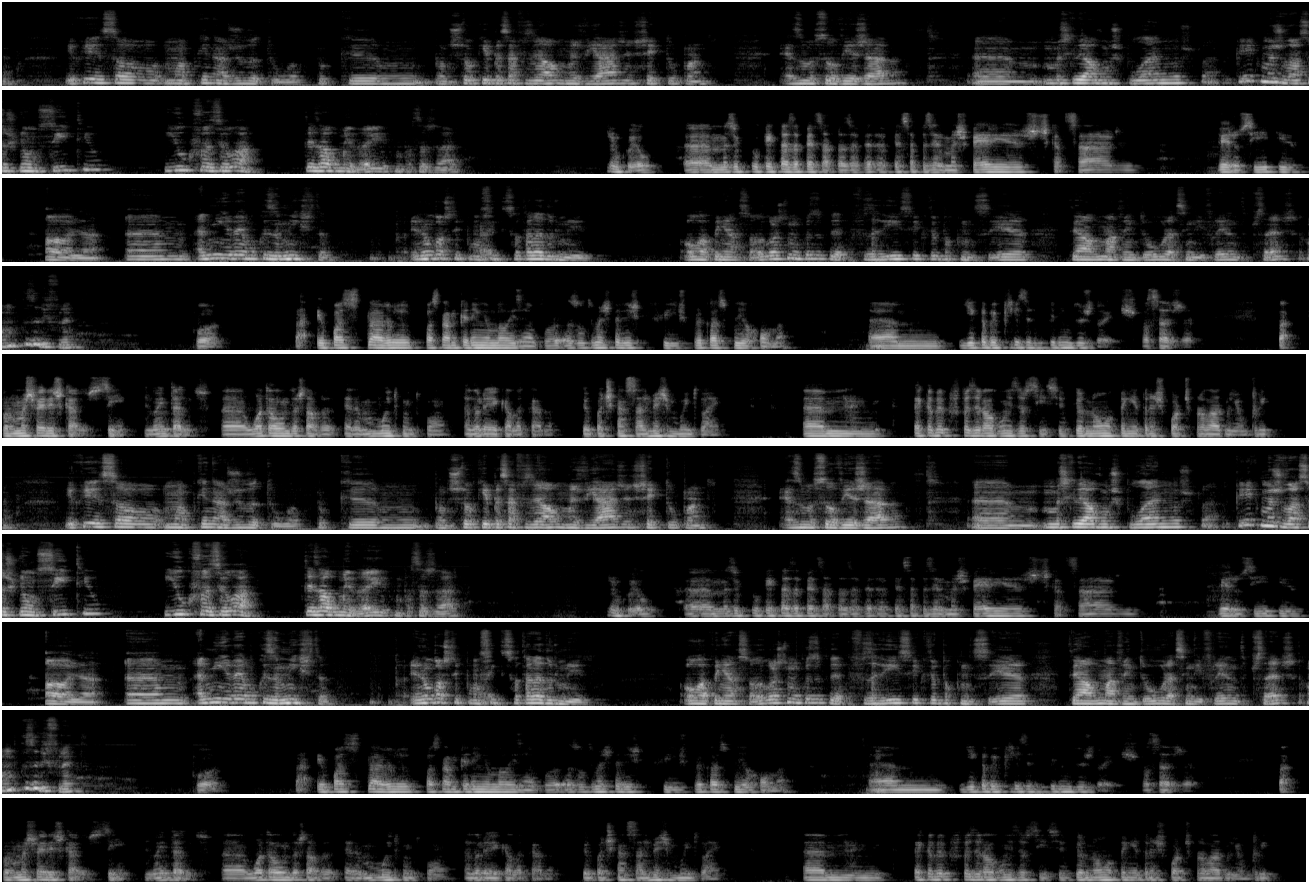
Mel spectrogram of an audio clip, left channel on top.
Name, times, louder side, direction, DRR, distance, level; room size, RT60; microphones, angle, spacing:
voice 1, 0.0-9.4 9.7-14.1 14.7-15.6 16.1-17.6 26.6-29.4 30.0-32.0 33.0-40.1 47.9-48.0, right 2 dB, 85° right, 0.7 m, -25 dB
voice 2, 19.1-19.6 19.9-24.4 25.2-26.0 30.9-31.1 41.2-41.4 42.1-47.1 47.9-51.1 52.0-57.8 58.1-59.4 60.3-61.1 61.4-64.9, left 3 dB, 75° left, 0.6 m, -27 dB
2.9 x 2.8 x 3.3 m
head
